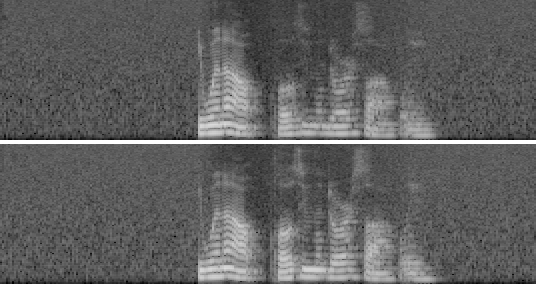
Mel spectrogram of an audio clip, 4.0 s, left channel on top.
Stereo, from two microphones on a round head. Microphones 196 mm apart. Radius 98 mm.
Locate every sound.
1.5 s a man speaking: 35° left (ahead or behind), 0.7 m; by 3.3 s 85° right, 1.9 m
